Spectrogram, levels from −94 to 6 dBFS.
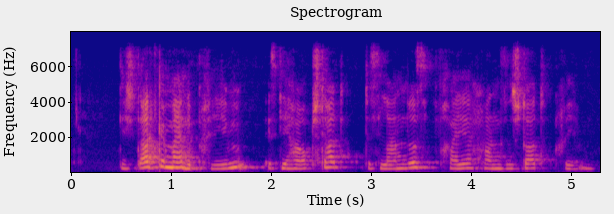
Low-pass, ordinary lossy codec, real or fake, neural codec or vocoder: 7.2 kHz; none; fake; codec, 16 kHz, 8 kbps, FunCodec, trained on LibriTTS, 25 frames a second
